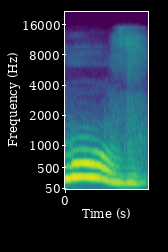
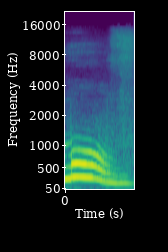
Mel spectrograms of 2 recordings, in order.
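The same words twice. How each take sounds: The two takes are said the same way.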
